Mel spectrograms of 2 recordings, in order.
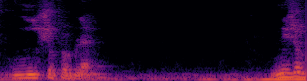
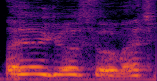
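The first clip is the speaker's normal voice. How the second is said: much higher, louder, gushing burst; gushing to chat; 8 semitones higher, 7 dB louder than usual. Real, not acted. Telling his viewers he loves them, high loud gush. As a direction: burst out with love for the audience.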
